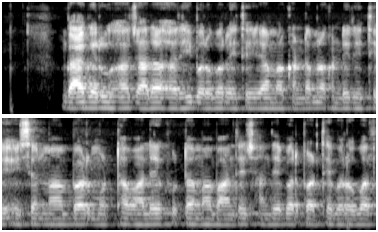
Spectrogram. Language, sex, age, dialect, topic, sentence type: Chhattisgarhi, male, 18-24, Western/Budati/Khatahi, agriculture, statement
